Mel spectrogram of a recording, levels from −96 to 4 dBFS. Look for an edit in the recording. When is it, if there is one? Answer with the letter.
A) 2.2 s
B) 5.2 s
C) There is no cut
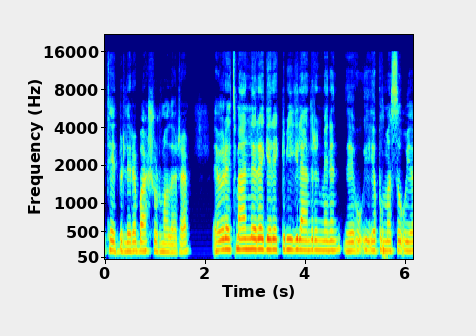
C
